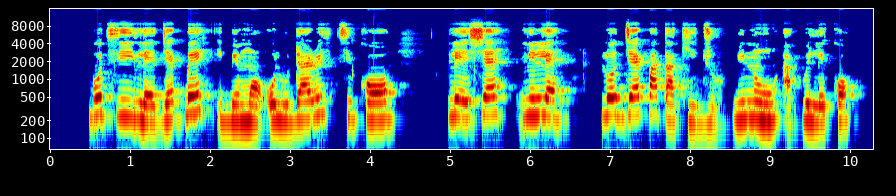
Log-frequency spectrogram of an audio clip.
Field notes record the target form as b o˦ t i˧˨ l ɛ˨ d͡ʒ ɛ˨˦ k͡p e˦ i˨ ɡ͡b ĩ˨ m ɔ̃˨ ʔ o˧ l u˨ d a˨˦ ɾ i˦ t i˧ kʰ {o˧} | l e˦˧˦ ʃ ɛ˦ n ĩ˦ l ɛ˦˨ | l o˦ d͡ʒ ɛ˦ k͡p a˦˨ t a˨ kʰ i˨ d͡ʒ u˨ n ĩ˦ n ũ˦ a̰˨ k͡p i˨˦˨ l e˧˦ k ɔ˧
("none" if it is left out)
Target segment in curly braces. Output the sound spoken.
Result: ɔ˧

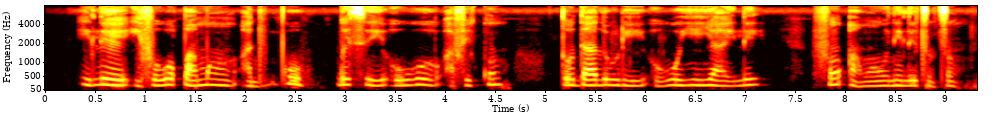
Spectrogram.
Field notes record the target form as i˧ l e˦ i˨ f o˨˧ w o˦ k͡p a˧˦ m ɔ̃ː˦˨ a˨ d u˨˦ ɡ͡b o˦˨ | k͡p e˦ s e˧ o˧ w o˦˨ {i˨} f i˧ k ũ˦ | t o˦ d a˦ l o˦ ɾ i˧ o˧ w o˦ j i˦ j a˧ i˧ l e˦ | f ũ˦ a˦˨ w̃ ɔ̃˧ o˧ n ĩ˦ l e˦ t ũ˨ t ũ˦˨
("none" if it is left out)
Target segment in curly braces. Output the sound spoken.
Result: a˨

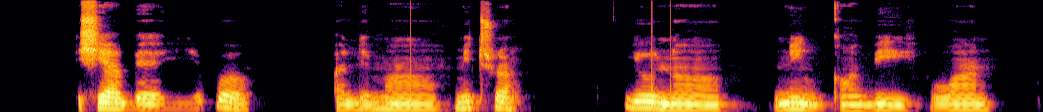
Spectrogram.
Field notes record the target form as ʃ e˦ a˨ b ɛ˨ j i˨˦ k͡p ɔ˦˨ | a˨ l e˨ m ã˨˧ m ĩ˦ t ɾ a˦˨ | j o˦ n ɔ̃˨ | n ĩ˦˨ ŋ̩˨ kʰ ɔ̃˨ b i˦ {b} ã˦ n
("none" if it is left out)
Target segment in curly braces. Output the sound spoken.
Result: w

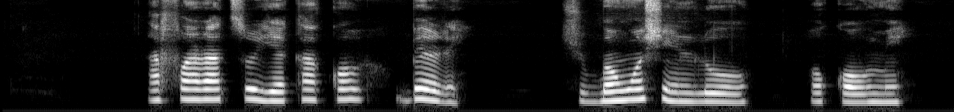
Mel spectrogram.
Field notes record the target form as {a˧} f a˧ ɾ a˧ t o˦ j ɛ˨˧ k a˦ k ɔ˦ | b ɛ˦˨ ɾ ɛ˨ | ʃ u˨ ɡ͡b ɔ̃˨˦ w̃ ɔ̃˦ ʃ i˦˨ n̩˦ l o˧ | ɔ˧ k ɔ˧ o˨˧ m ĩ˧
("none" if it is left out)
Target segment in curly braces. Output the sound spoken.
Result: a˧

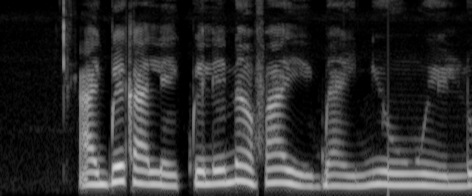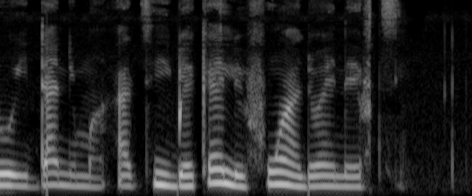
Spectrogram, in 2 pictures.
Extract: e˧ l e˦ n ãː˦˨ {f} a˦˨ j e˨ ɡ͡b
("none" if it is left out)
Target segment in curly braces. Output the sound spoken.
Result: f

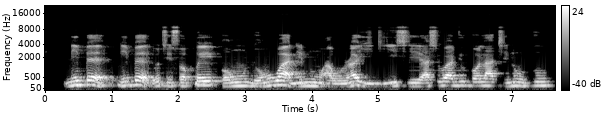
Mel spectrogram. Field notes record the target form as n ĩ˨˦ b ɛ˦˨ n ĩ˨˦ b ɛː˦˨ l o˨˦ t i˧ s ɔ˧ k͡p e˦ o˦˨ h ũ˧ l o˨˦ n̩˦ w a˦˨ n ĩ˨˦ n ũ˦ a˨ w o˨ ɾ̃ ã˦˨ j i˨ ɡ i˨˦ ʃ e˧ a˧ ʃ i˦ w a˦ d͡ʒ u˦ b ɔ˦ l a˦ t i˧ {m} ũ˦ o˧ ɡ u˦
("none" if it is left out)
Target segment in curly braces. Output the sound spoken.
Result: n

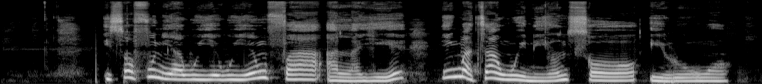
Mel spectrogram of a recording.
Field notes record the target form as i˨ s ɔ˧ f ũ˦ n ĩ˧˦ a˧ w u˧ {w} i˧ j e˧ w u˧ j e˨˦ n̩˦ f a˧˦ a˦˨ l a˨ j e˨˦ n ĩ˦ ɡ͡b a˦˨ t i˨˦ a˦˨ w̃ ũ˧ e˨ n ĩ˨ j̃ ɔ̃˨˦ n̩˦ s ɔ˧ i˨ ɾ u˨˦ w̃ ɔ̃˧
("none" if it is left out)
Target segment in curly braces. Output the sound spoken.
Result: none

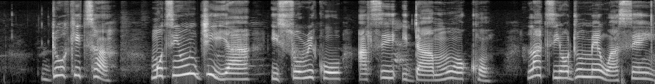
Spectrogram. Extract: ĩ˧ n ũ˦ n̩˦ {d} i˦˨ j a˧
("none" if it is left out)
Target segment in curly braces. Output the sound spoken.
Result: d͡ʒ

